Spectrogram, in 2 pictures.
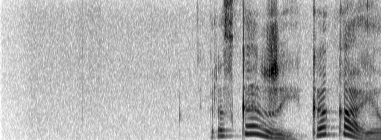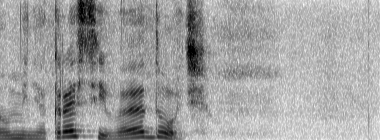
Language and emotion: Russian, positive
